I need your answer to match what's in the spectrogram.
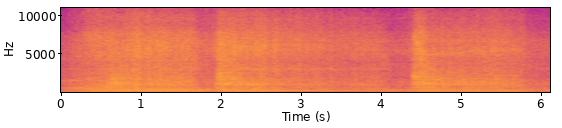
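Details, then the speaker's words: Ford Escort, driven with fast gear changes. Revs rise and drop quickly through each shift with no grinding or crunch. Clean gear changes. "No crunching at all, even though I'm changing gear really fast."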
